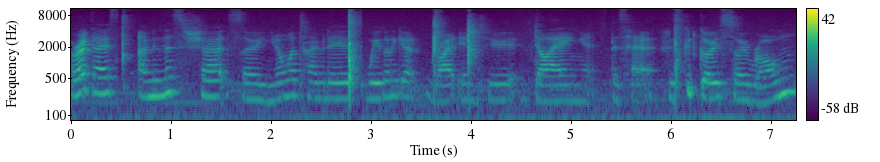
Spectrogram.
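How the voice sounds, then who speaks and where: A woman's fairly high voice with big swings in loudness, ordinary pitch variation and noticeable background noise. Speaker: beauty vlogger. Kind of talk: casual vlog tutorial; recorded voiceover explanation. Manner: casual, chatty; fast.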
